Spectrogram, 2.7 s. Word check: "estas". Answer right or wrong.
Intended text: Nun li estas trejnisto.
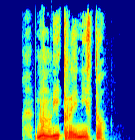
wrong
